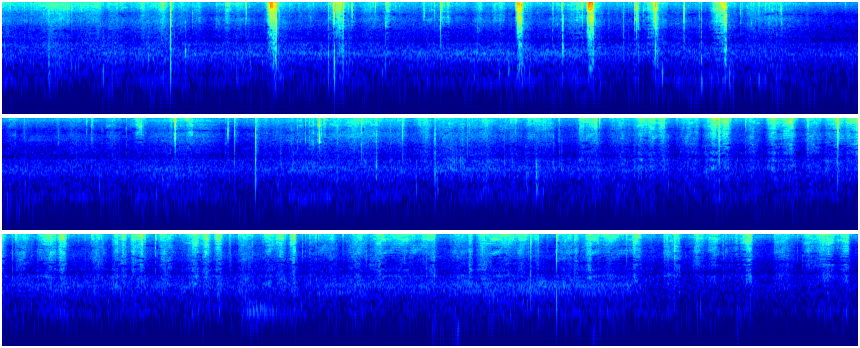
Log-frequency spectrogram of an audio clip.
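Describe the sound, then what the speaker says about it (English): A bushcraft knife shaves a feather stick from a piece of wood, producing quiet, close scraping and scratchy cutting strokes in irregular bursts, with brief sharper scrapes early on and softer, steadier rasping afterward. "See if I can make a feather stick with it."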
